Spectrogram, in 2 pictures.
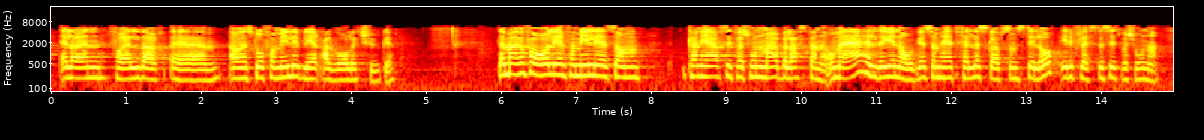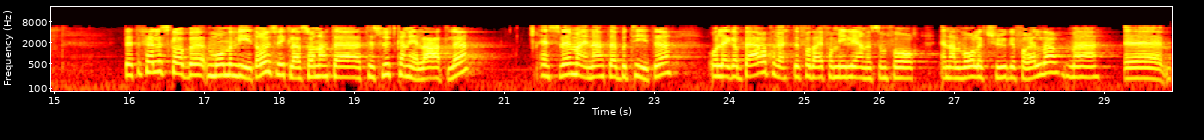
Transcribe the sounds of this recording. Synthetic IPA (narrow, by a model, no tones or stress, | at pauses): ʔɛlːəɾɛɪnfɔɾɛld̪əʁ | ʔɑʋɛnst̪uːʁfɑmiːljəblɪɾɑ̰lʋoːʁlɪk̚t̪ʃʉːɡə | d̪̥ɛæɾmɑŋːəfɔɾɔlɪɛnfɑmiːlɪəsɔm | kʰɑnjæːʁsɪt̪ʋɑʂuːnn̩mæɪʁbəlɑst̪ɑnəʔɔmɛæɦɛld̪ɪɡɪnɔɾɡəsɔmhɛɛt̪fɛlːəskɑːpsɔmst̪ɪlːəɾɔpːɪd̪ɪflɛst̪əsɪt̪ʋɑʂuːnnəʁ | d̪̥ɛt̪ːəfɛlːəskɑːpəmɔmɛnʋiːd̪əɾəʉːt̪ʋɪklɑsɔnːɑt̪̚d̪ɛt̪ʰɪlslʉt̪ːkʰɑnjɛlːəɑd̪lə | ɛsʋeːmæɪnəɾɑt̪̚d̪ɛæpɔt̪ʰiːd̪ə | ʔɔlɛɡəbæːɾət̪ʰɪlʁɛt̪ːəfɔʁd̪æɪfɑmiːlɪənəsɔmfoːɾ | ʔɛnɑlʋoːʁlɪɡt̪ʃʉːɡəfɔɾɛld̪əʁmɛ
